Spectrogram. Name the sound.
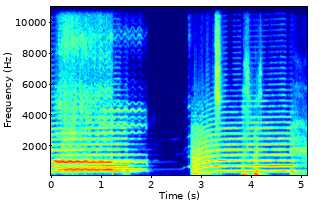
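siren sound effect jingle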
